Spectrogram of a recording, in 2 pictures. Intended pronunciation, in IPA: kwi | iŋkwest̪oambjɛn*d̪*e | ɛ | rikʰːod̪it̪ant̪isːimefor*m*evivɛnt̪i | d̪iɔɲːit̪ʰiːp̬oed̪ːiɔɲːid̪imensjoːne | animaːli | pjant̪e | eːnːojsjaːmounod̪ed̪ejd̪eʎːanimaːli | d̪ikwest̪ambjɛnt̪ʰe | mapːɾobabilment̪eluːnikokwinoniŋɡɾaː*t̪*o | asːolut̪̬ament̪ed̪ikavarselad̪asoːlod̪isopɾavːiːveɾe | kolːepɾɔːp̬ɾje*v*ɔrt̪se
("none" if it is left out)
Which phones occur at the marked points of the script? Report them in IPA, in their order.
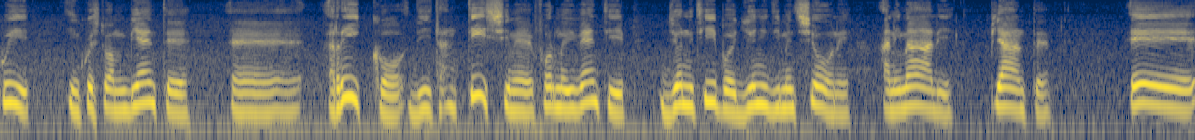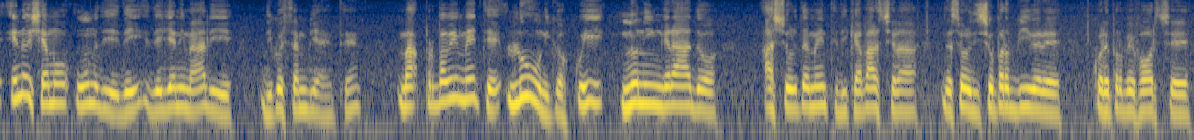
t̪, m, d̪, f

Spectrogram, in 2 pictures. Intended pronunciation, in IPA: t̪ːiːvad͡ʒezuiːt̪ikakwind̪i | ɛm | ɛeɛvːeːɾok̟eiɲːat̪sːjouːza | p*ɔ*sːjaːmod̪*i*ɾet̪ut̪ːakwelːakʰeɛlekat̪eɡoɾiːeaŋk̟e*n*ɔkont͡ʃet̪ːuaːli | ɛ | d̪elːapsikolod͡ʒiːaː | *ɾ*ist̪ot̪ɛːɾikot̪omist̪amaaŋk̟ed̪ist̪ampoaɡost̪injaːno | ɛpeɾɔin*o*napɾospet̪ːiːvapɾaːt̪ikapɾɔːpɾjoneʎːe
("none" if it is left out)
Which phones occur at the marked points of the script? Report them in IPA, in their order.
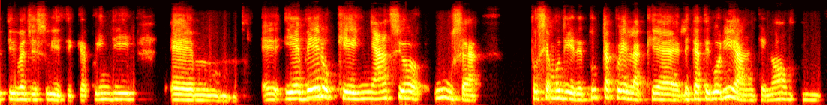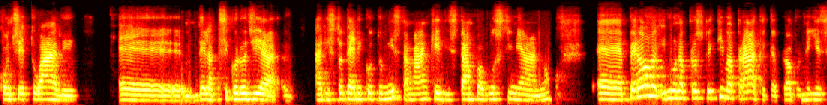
o, iː, n, ɾ, u

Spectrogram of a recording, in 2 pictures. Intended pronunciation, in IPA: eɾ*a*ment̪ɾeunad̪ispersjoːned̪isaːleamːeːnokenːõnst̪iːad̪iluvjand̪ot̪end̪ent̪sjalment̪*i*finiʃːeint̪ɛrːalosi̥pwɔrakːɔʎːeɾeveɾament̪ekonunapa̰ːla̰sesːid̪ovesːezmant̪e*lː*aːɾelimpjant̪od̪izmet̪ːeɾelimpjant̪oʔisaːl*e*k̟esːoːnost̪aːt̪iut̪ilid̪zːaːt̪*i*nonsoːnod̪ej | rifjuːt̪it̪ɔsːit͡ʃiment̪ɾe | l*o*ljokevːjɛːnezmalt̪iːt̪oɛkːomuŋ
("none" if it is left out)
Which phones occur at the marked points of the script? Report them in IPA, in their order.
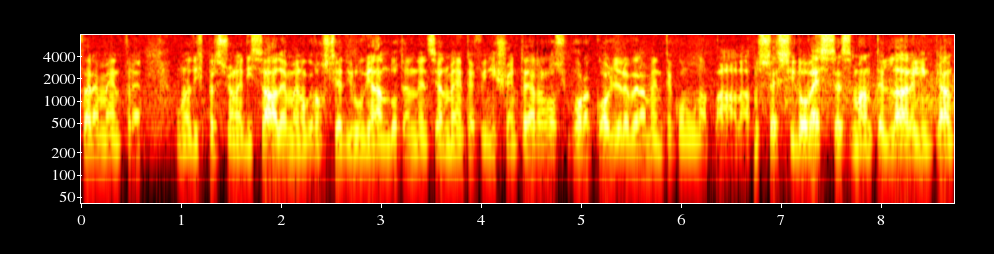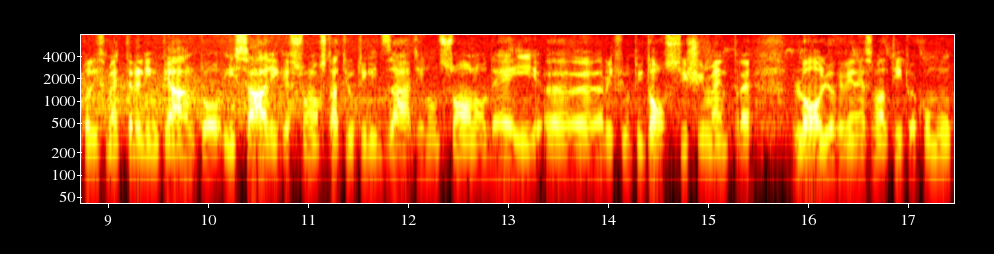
e, e, lː, i, i, ɔ

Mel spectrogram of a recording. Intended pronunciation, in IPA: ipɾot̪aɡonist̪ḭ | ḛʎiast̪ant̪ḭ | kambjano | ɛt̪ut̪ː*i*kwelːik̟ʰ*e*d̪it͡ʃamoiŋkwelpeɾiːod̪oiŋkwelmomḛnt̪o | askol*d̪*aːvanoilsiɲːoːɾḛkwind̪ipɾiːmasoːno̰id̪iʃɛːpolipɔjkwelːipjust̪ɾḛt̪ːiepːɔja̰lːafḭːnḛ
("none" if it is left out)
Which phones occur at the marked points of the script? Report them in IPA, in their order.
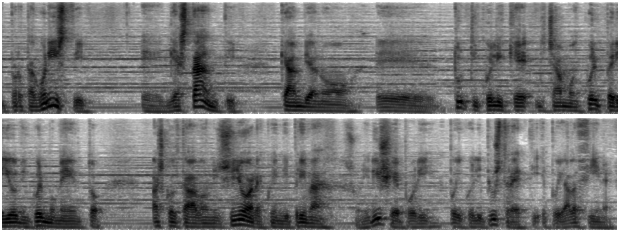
i, e, t̪

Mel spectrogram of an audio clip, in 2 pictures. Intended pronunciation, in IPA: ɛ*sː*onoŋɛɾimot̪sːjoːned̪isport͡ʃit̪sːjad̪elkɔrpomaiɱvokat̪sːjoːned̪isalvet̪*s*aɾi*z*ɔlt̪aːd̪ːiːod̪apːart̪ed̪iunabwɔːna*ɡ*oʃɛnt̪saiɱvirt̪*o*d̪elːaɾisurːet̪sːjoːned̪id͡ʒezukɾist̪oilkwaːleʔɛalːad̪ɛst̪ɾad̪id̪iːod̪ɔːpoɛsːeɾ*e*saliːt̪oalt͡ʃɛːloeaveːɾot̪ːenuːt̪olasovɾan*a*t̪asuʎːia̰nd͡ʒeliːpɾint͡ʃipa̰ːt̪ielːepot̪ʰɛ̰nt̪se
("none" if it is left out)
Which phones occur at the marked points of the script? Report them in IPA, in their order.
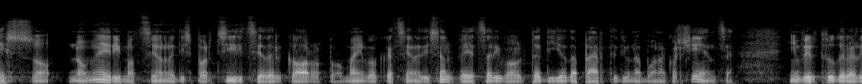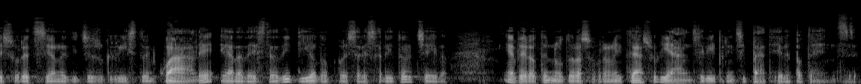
sː, sː, v, k, u, e, i

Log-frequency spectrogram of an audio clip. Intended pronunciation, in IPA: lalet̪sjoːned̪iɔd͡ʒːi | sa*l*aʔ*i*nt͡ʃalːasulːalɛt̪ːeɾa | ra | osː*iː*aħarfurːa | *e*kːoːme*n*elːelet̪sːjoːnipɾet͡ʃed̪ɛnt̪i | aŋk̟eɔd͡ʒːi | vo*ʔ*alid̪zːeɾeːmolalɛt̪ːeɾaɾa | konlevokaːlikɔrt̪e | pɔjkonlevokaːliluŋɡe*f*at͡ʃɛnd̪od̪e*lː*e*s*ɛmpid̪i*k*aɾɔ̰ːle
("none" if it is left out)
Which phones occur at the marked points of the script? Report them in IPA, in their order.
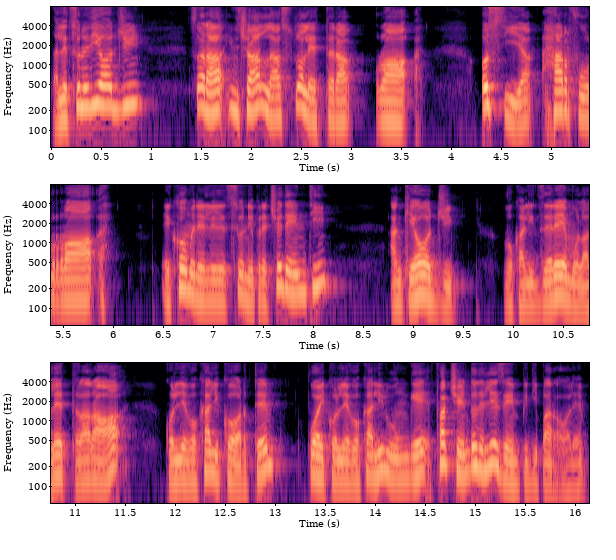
ɾ, i, iː, e, n, k, f, ʎː, z, p

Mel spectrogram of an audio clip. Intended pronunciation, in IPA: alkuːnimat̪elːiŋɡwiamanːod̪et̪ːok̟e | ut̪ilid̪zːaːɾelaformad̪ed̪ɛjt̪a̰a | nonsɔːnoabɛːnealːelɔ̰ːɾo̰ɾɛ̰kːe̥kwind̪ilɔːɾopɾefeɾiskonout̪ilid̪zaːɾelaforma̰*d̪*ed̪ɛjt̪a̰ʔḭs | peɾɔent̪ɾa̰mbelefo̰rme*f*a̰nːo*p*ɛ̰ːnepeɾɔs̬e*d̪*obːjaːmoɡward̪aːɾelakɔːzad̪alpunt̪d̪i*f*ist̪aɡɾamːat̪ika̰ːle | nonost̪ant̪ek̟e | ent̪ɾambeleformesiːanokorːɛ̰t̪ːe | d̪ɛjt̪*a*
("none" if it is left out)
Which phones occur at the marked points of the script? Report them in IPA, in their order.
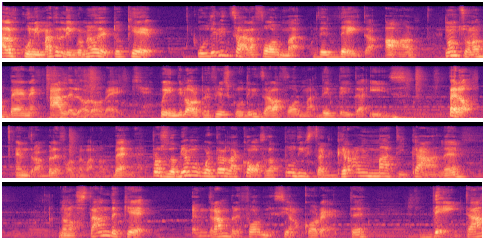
d̪, v, b, d̪, v, a

